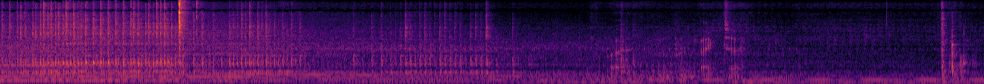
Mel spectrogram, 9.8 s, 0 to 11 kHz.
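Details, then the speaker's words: 1935–40 Westinghouse Pacemaker 10-inch desk fan coasting down: hum drops with an uneven light rattle about three times a second. Blade is slightly out of alignment; rattle source unknown, bearings good. "You can see it glides down. It's really weird, but it it runs really good besides the rattling."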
